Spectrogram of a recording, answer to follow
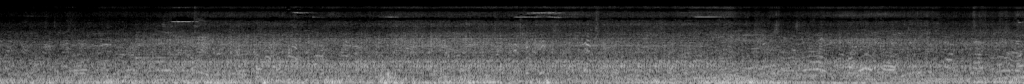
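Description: Busy city street: steady traffic rumble with the chatter of a large crowd on foot.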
